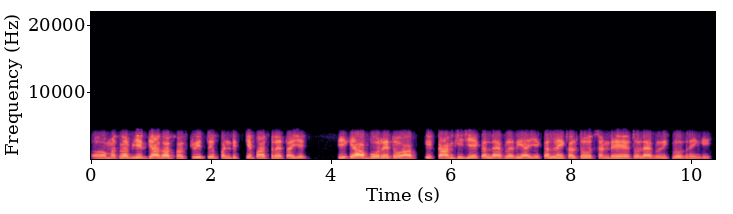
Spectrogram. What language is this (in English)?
Urdu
